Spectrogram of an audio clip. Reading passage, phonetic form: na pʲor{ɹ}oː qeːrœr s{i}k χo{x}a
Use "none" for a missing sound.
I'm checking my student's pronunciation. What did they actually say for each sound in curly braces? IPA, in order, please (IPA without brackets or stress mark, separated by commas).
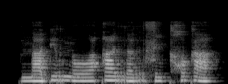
n, i, k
